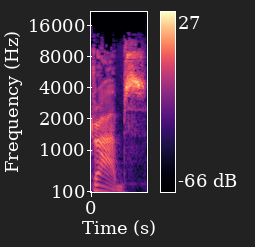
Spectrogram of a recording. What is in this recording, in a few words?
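"drabs", British English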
